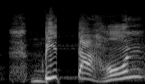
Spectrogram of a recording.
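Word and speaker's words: בטחון: nós chamamos de confiança palavra confiança em hebraico é Bita o mãe eu não coloquei no slide mas eu quero que você pronuncie comigo vitaone isso é confiança bitarron é confiança a fé é acreditar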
